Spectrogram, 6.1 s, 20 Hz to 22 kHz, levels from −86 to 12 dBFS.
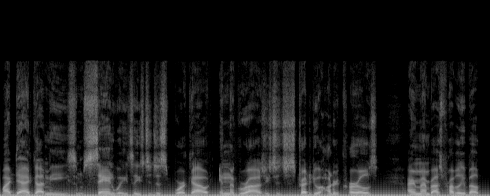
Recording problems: electrical hum; noticeable; throughout; 50 Hz, 15 dB below the speech

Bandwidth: 15 kHz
